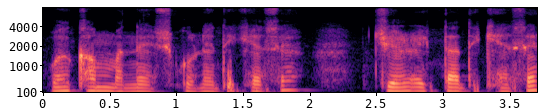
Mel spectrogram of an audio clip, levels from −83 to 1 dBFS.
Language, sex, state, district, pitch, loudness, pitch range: Nagamese, male, Nagaland, Kohima, 130 Hz, -23 LUFS, 120-135 Hz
